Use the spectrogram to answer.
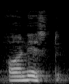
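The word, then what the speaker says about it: honest: में आप कहो कि नेस्ट का जो उच्चारण होता है वह होता है ऑनेस्ट ऑनेस्ट इसके अंदर एच साइलेंट होता है तो ओ का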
